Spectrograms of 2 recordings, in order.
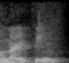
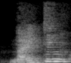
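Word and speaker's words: knitting: Viewing और नाइटिंग के यहां पर साइलेंट है। के एन I double T आई एन जी नाइटिंग और विनिंग विंग विविंग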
